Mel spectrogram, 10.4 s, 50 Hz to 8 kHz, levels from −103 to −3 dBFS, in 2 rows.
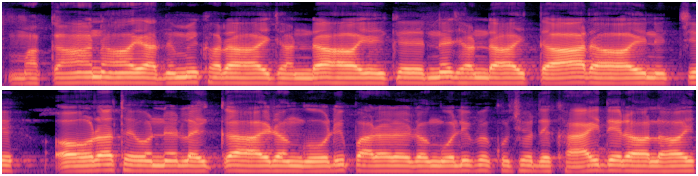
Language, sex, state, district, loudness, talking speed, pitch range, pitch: Bajjika, male, Bihar, Vaishali, -21 LUFS, 165 wpm, 130-140 Hz, 135 Hz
